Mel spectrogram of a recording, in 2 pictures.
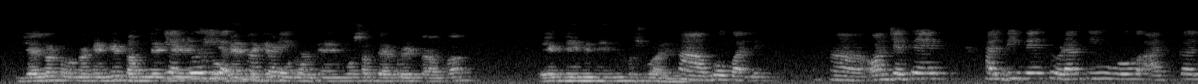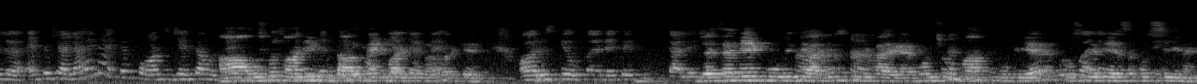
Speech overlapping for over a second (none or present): present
